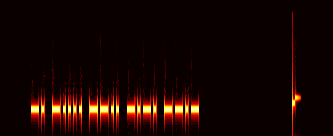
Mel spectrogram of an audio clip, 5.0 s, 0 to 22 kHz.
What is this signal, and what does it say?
Morse code, heard as a keyed tone, about 30 wpm, 700 Hz. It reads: N6ZCQ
